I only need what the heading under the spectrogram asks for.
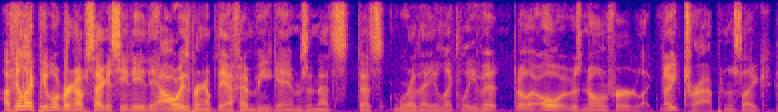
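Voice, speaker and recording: A man's voice: mid-range voice, a little fast, few pauses. A young man with a stuffy, congested voice chats casually and rambles with lots of fillers while live-streaming a game. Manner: chatty, rambling, many fillers like "like" and "you know".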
